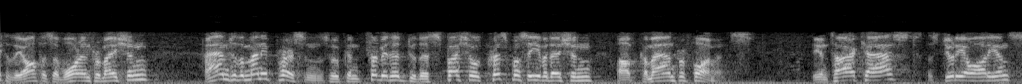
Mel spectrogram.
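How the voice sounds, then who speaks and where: A high-pitched American man makes formal radio announcements with lively, swooping intonation. His delivery is declamatory, in 1940s style, on a dull old recording with faint noise.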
